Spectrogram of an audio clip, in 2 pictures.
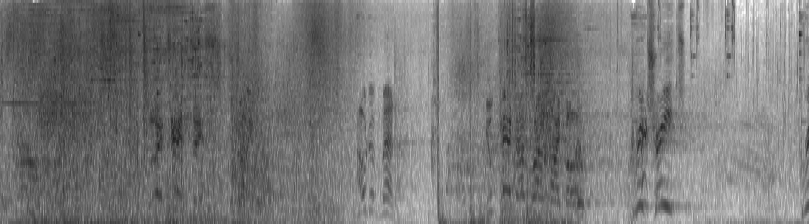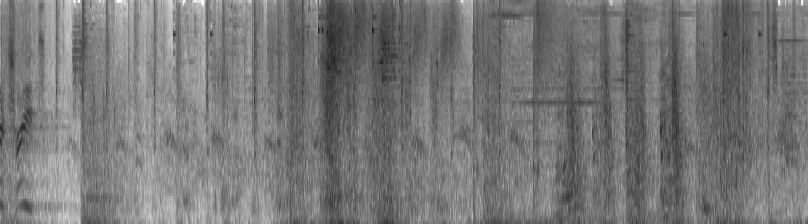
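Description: Magic spells blast and crackle in a video game battle.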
